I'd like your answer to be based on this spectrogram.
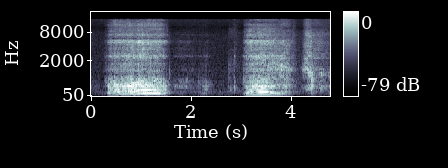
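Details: Horse snoring: two long, loud groaning snores separated by softer breathing.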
